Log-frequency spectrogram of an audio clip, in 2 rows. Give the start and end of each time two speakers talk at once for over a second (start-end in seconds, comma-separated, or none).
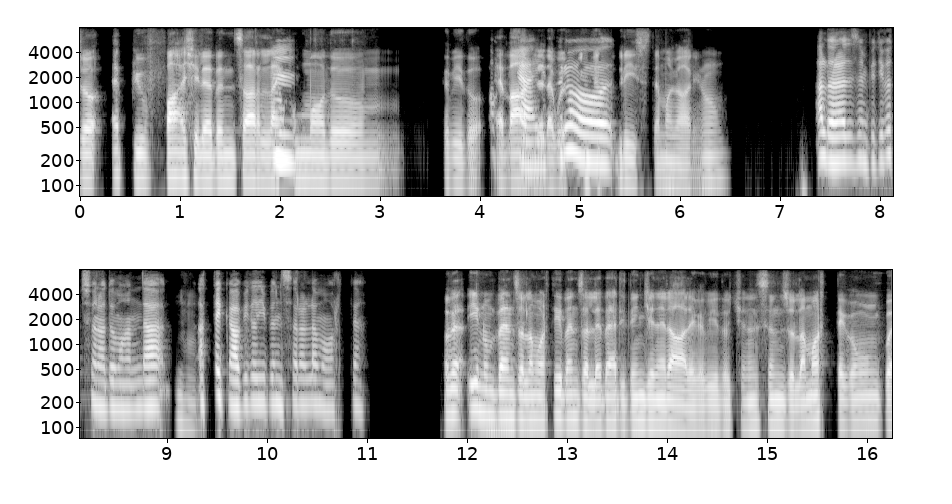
4.1-5.3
